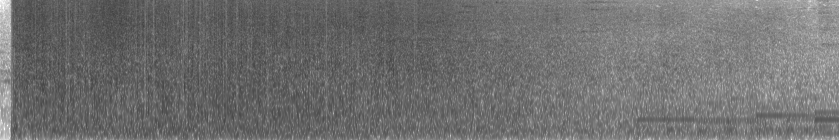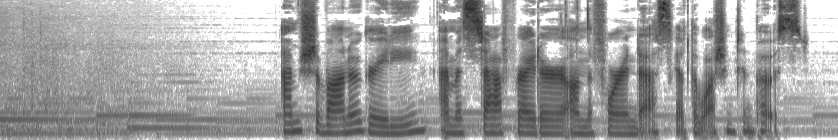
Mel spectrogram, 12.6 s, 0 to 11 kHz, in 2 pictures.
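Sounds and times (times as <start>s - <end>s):
massive explosion in Beirut Lebanon: 0.0s - 7.2s
speech: 8.4s - 12.4s.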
